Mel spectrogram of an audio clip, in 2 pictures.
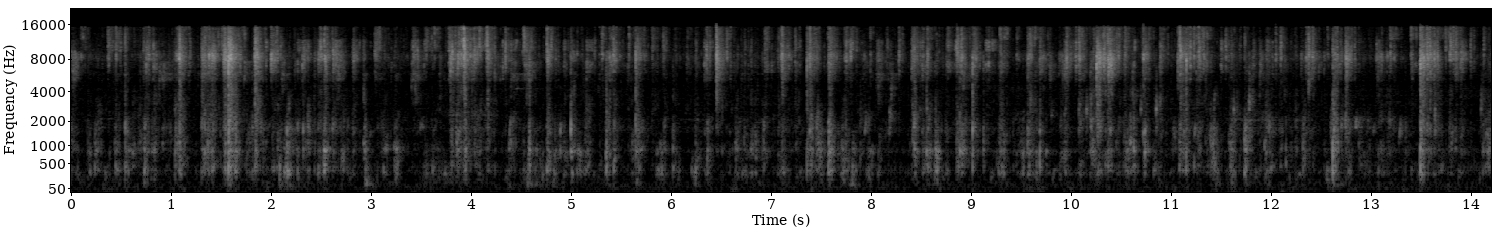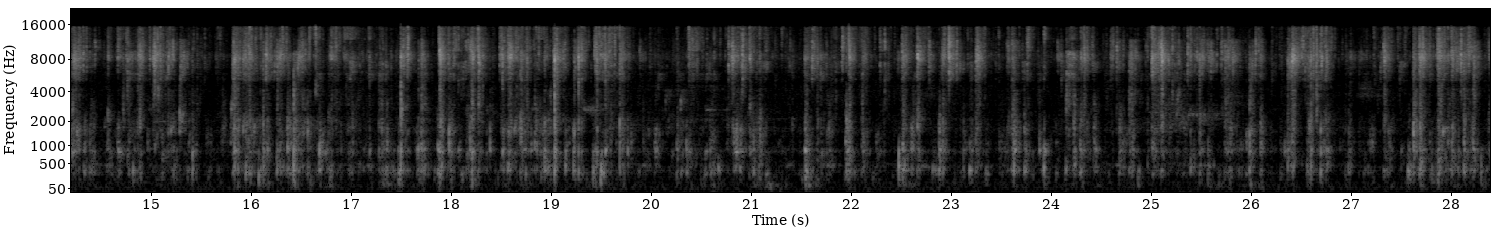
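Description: Rain pattering in dense, irregular ticks of drops.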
